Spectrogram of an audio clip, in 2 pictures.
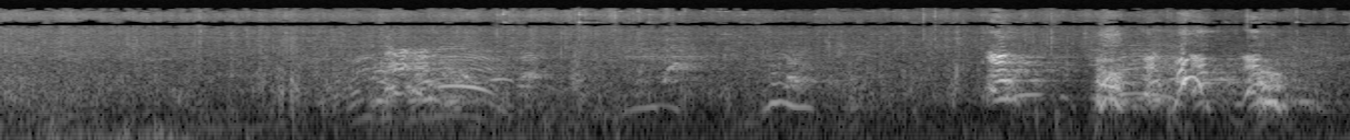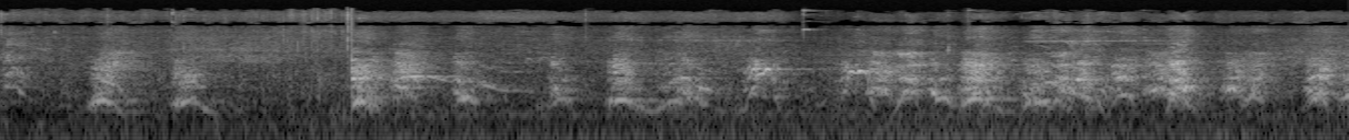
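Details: A farm Border Collie named Jed, tri-colour and almost seven, acting as timekeeper and herding people along: people talking at first, then a string of short, repeated barks in the second half.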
